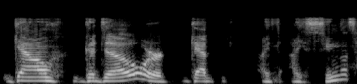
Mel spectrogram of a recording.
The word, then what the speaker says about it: Gadot: I mean, especially when you consider how Gal Gadot or Gad, I assume that's how you pronounce her last name. Gadot. Yeah, Gadot.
